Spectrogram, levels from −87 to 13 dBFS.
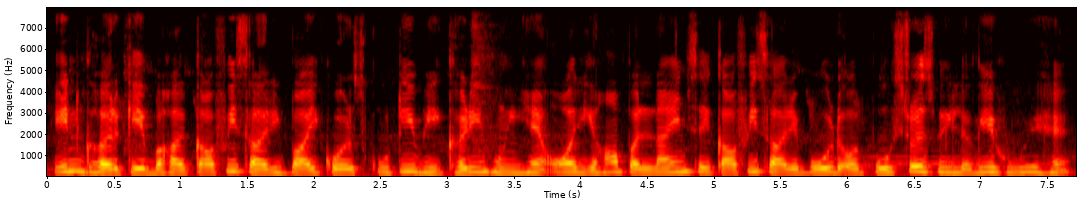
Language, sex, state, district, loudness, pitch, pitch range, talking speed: Hindi, female, Maharashtra, Chandrapur, -28 LUFS, 220 Hz, 210-240 Hz, 200 wpm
